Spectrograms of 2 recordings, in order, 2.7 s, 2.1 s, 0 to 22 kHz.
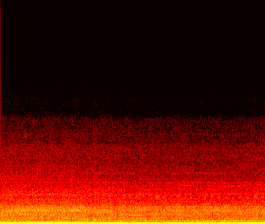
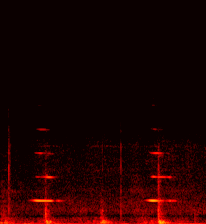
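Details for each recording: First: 2022 Can-Am Commander 1000R test drive after wheel bearing replacement with a Super ATV Ultra Tough bearing: steady low engine drone at speed. The earlier chattering and screeching is gone; bearing sounds healthy. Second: 2022 Can-Am Commander 1000R with a bad wheel bearing that chatters on the road and has play when rocked: gritty, squeaky creaks about twice a second as the wheel turns slowly, before replacement.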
